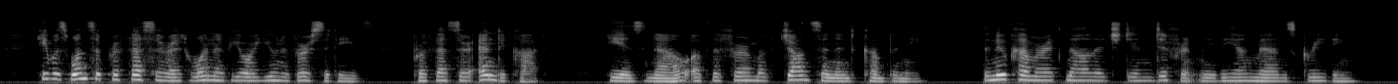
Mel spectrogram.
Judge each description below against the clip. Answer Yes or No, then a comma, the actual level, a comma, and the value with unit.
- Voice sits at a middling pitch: Yes, medium, 170 Hz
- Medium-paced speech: No, slow, 130 wpm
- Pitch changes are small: No, average, 3.7 semitones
